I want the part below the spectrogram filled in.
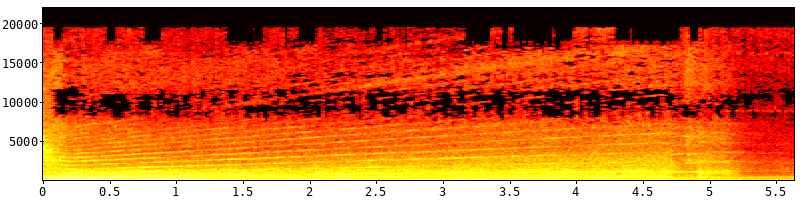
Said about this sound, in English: that was a hot pull, and that was done in 6th gear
